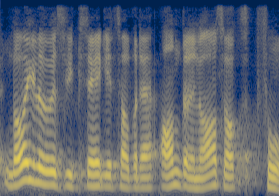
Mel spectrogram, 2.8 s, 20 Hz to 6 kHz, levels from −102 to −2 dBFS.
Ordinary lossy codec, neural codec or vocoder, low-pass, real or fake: none; codec, 16 kHz, 1 kbps, FreqCodec, larger model; 5.4 kHz; fake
